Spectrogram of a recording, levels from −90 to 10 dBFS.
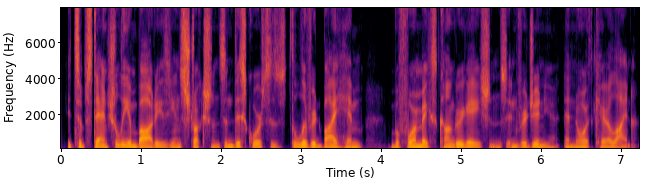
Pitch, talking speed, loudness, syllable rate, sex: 110 Hz, 150 wpm, -18 LUFS, 6.1 syllables/s, male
